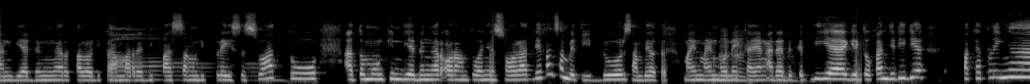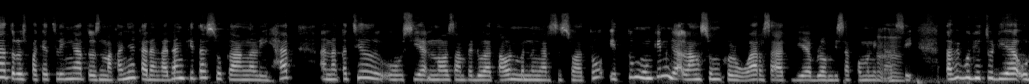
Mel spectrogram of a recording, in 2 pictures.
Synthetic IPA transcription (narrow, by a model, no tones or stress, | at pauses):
andiadəŋərkalowdikamarɲadipasaŋdipleisəsuat̪uʔat̪awmuŋkɪndiadəŋəroɾaŋt̪uaɲasolat̪̚diakansambɪlt̪idʊrsambɪlmaɪnmaɪnbonekajaŋadadəkət̪̚diaɡit̪ukand͡ʒadidia | pakɛt̪əliŋat̪ːɾʊspakɛt̪əliŋat̪ːɾʊsmakaɲakadaŋkadaŋkit̪asukaŋəliɦat̪̚ʔanakːət͡ʃɪlusianɔlsampajduat̪aʊnməndəŋarsəsuat̪uʔit̪umuŋkɪnɡa̰ʔlaŋsʊŋkəluarsaʔat̪̚diabəlʊmbisakomunikasit̪apibəɡit̪udiau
